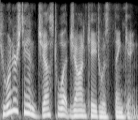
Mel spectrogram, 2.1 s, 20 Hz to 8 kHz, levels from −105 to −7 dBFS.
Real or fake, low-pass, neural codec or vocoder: real; 7.2 kHz; none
